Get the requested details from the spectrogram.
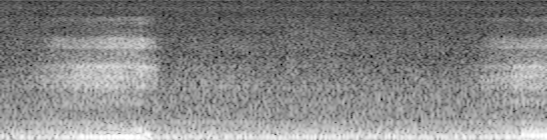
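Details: Two deep, vibrating snores on inward breaths about four seconds apart, with quiet breathing between; snoring during sleep.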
